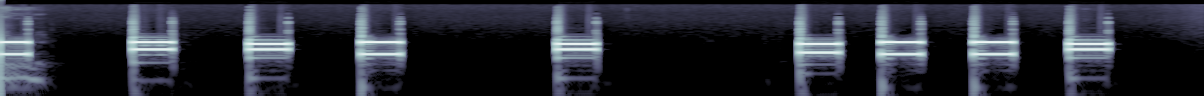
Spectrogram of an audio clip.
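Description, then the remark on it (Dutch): A phone number being dialed: a run of nine short touch-tone beeps, each a steady two-note electronic tone, in uneven bursts with brief pauses between, fairly loud and with no one talking. “Zullen we eh, raven, eens bellen?”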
